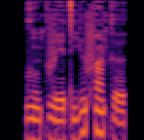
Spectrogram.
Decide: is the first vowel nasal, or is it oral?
nasal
